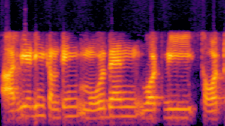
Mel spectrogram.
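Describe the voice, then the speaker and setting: A man's voice: a little high, steady tone, normal speed. A man with an Indian accent, an analyst caller, politely putting formal questions on an earnings call. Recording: thin conference phone line.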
